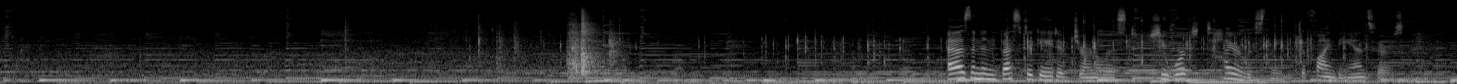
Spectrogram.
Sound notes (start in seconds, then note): 7.3 typing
